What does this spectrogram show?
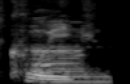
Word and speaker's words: Kulich: with Kulich playing, it's Kulich. Okay, fine. Kulich. That's how they pronounce it in the Rochester arena. Kulich. Fine. So. Kulich. You got. Sounds like Kolik. Remember Al Kolik?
